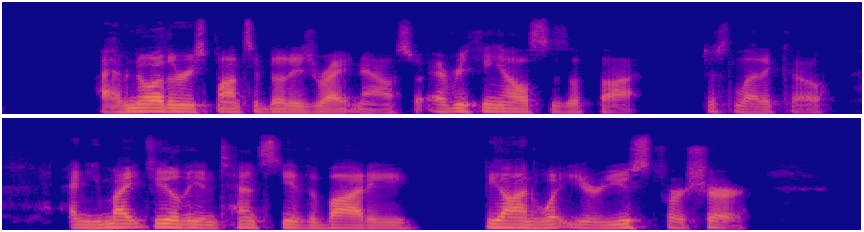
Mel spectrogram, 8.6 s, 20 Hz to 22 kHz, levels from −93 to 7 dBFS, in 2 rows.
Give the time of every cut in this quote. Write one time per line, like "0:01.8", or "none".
0:05.0
0:07.5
